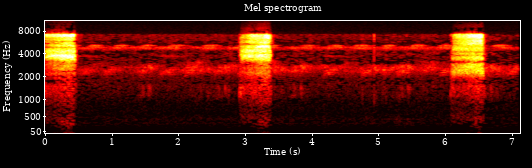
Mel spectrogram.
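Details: Barn owl owlet at Starr Ranch, 22 May 2011, eating at midnight; three loud harsh hisses roughly three seconds apart, each abrupt and breathy, over a faint steady background.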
